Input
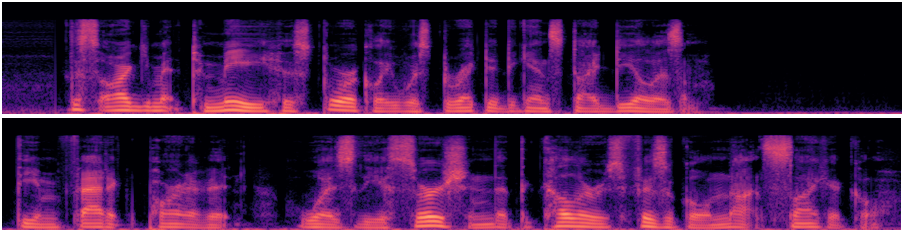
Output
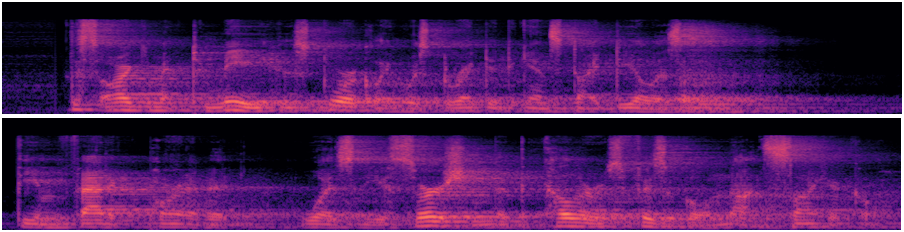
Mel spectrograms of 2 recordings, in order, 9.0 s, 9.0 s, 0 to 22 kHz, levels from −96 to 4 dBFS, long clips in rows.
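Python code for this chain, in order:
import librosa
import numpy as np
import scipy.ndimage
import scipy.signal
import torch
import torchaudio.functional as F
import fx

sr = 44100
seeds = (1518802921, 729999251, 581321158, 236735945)

y = fx.highpass(x, sr, hz=640.0, slope=6)
y = fx.room_shoebox(y, sr, seeds[0], volume_m3=3600.0, walls='mixed', distance_m=1.3)
y = fx.sustainer(y, sr, db_per_s=39.0, at=(3.29, 4.83))
y = F.gain(torch.from_numpy(y), -3.0).numpy()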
